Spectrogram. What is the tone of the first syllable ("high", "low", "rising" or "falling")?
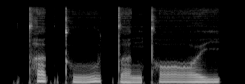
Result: high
